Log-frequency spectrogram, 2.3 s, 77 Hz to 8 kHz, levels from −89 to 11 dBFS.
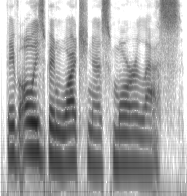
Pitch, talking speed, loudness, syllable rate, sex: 175 Hz, 205 wpm, -16 LUFS, 5.2 syllables/s, female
